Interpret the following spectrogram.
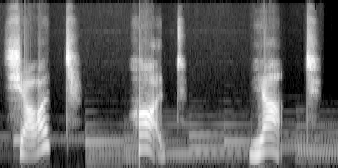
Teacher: In American English, it's yacht with a relaxed O sound like hot.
